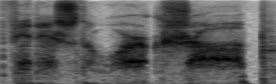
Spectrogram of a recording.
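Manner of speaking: soft hushed whisper, very close to the ear. Narrating a game scene where Nash whispers into a player's ear: Nash whispering. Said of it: "whispers in your ear".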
